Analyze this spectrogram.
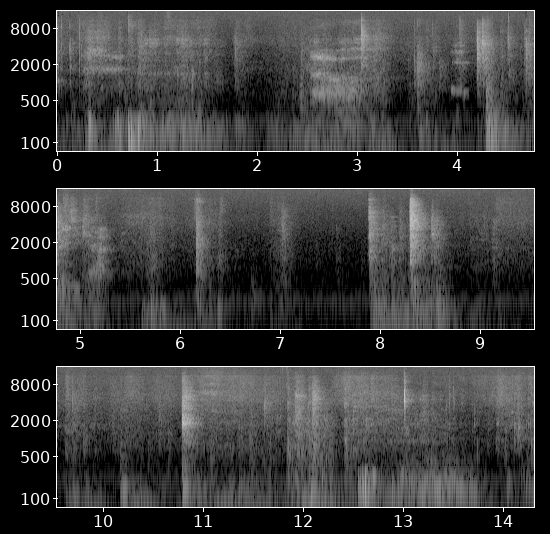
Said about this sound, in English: I think he's getting hungry or something, but I'm going to close the doors and lock him out for just a moment.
